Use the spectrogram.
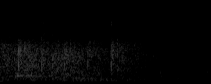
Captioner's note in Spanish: Aplausos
